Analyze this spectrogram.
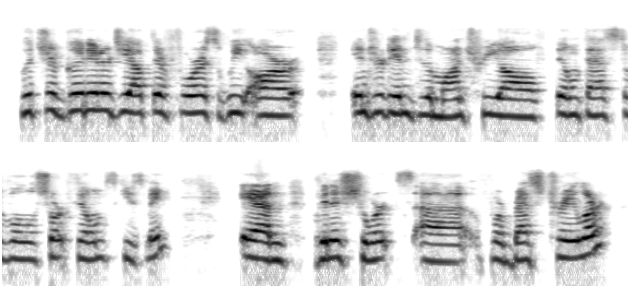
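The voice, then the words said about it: Hoarse, partly lost voice. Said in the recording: “I'm a little hoarse today, guys... I'm nursing a sore throat, and I lost my voice a little bit”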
